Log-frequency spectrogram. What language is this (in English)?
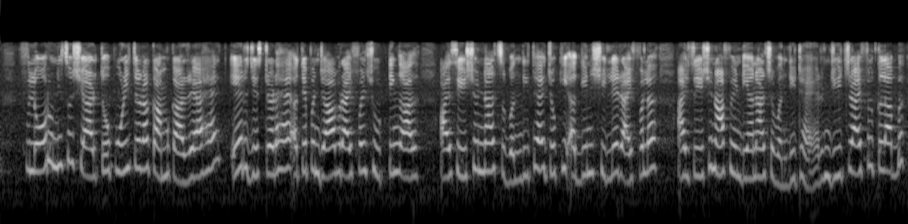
Punjabi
